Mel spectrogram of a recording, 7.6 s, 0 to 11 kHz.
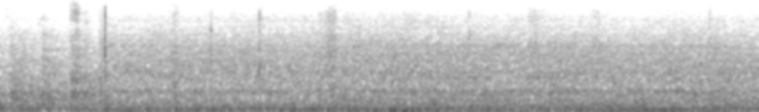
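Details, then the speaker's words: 2006 Ford Mustang, no-crank, no-start with CAN communication error; after replacing two relays and fuses it starts. Low, even rumble holding steady without stumbles or hunting; engine idling normally, fault cleared. "[संगीत] तो माशा्लाह हो गई है start clear हो गई है"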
